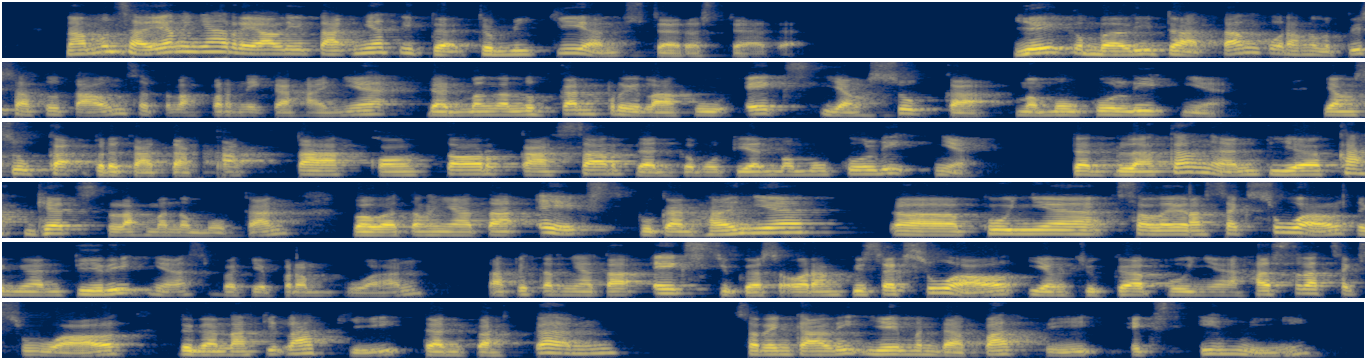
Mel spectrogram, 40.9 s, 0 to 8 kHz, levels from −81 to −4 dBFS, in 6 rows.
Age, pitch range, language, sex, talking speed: 20-39, 125-165 Hz, Malay, male, 100 wpm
